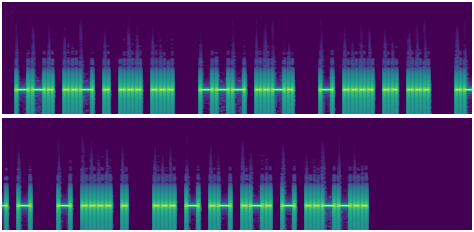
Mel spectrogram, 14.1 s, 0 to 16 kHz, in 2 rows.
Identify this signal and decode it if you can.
Morse code, heard as a keyed tone, about 20 wpm, 700 Hz. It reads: GUESS OF THIS AT THE START?
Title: Sentences from Top 1500 Words 20wpm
